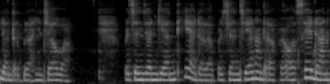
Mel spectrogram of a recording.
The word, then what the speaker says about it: Giyanti: 13 Februari tahun 1755 nama Dianti ini diambil dari lokasi penandatanganan perjanjian ini yaitu di desa Janti dalam pelafalan Belanda yaitu yg anti tempat tersebut sekarang dikenal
